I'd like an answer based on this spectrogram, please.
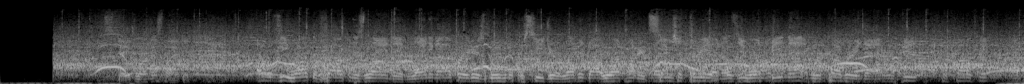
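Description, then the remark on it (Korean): SpaceX staff cheer and shout as the Falcon 9 rocket's first stage lands at Cape Canaveral Air Force Station, Florida, with whoops, rising voices and scattered clapping forming a loud, dense wall of celebration that holds steady for about ten seconds after a brief quiet start. “네, 로켓이 착륙하는 순간 스페이스X 직원들이 환호성을 울리는 소리를 잠시 들으셨는데요.”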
